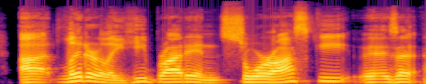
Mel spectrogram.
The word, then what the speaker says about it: Swarovski: Uh literally he brought in Soroski. Is that how am I pronouncing it? Soroski.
